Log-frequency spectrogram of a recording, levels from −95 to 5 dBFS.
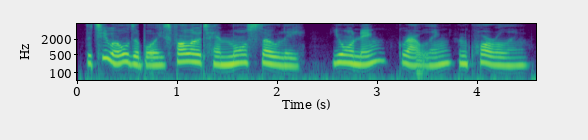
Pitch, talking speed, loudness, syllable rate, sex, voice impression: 225 Hz, 155 wpm, -17 LUFS, 5.0 syllables/s, female, slightly feminine, young, slightly tensed, slightly bright, cute, refreshing, slightly lively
